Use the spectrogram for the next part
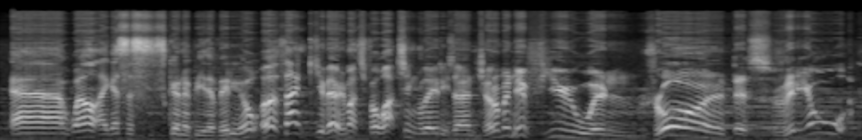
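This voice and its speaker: Bright-voiced young man, profane game commentary. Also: a little high, lively intonation, normal speed, soft background music. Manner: profane, rambling, self-deprecating. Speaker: gaming video host.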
